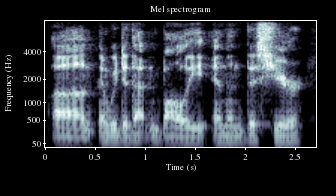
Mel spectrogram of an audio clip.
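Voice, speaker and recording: A man with a fairly low voice talks as an interview guest about building his company. He is earnest and reflective, often circling back with "you know" and restarting his phrases mid-thought. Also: little pitch movement, moderate pace, a little mellow. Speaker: software company co-founder, guest. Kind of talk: casual conversational interview.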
